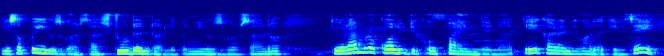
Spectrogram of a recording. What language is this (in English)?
Nepali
